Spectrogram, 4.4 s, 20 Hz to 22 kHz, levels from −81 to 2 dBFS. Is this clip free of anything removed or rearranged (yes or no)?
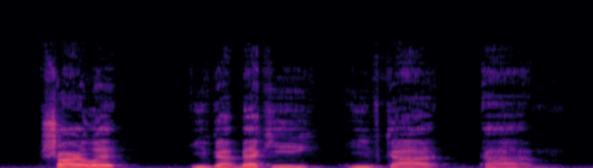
yes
